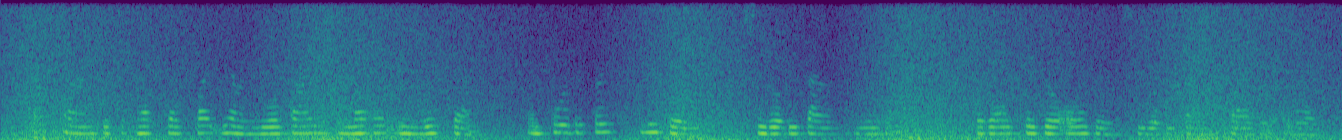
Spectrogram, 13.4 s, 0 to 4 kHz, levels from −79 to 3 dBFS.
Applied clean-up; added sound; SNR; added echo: none; Waves, surf; 3 dB; reverberation time 0.4 s.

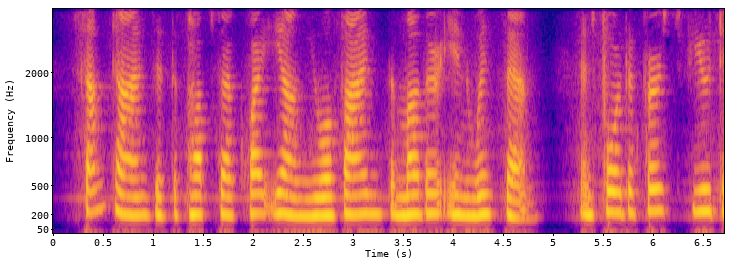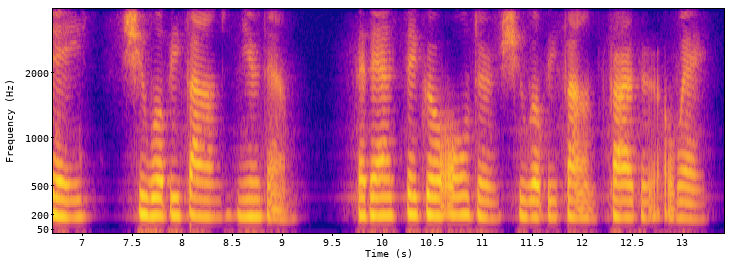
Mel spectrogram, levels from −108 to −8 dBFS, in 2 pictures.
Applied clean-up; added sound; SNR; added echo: none; none; none; none.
